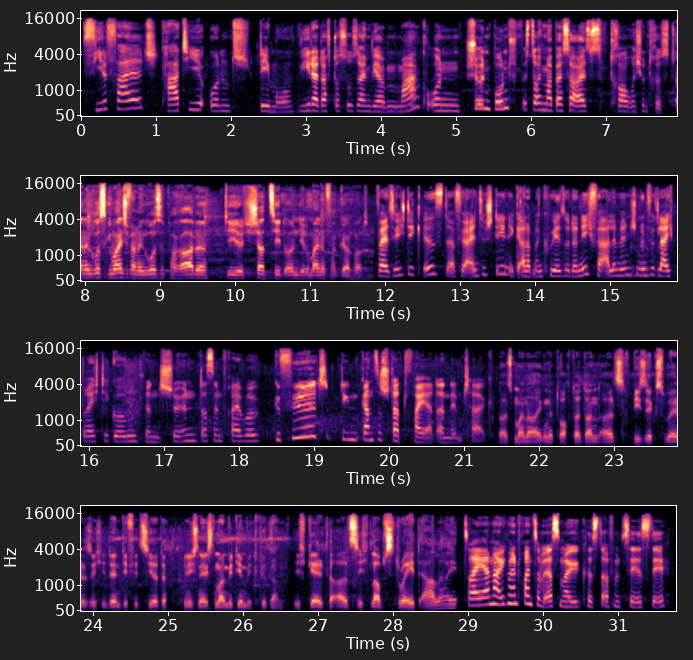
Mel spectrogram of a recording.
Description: Freiburgerinnen und Freiburger darüber, was sie mit dem CSD verbinden :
